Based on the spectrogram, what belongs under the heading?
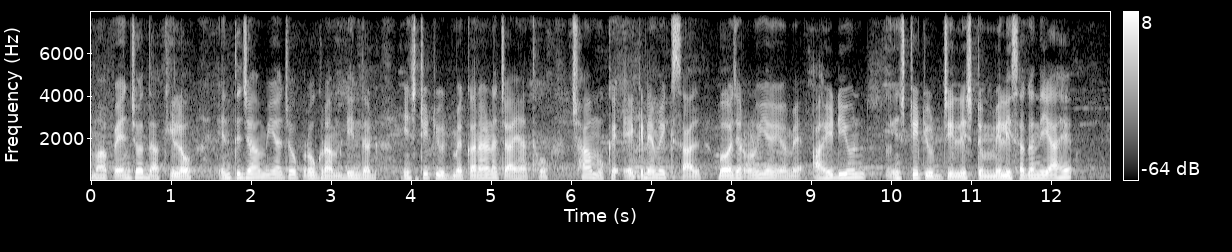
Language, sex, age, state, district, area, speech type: Sindhi, male, 18-30, Gujarat, Junagadh, rural, read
